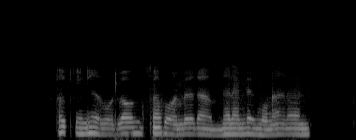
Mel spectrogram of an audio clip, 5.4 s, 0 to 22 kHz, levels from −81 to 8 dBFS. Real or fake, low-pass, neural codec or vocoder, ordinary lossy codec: fake; 5.4 kHz; codec, 16 kHz, 1 kbps, X-Codec, HuBERT features, trained on balanced general audio; AAC, 32 kbps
